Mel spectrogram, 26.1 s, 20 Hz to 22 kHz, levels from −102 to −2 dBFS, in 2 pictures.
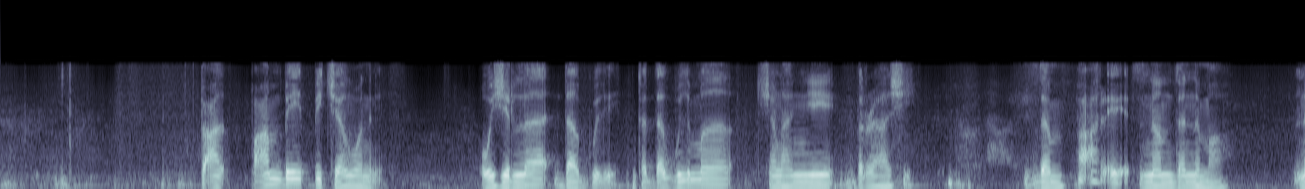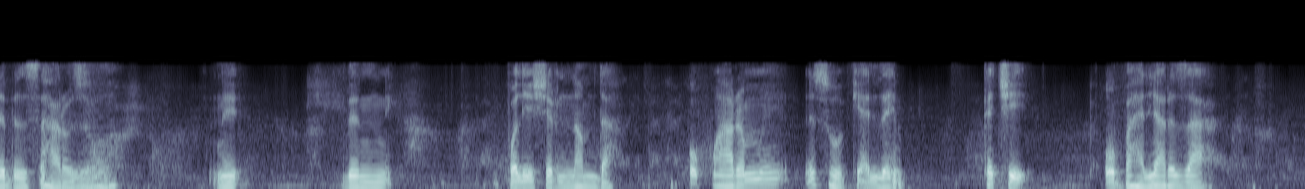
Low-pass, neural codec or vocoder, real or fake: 5.4 kHz; codec, 16 kHz, 1 kbps, X-Codec, HuBERT features, trained on LibriSpeech; fake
